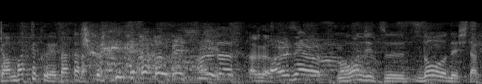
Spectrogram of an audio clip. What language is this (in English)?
Japanese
